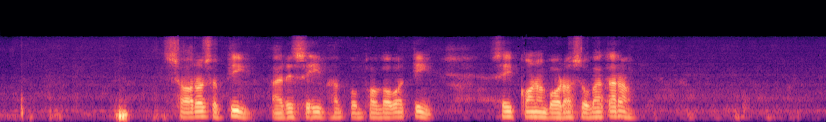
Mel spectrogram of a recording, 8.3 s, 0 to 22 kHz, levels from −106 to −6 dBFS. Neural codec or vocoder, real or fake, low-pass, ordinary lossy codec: codec, 16 kHz, 0.8 kbps, ZipCodec; fake; 7.2 kHz; AAC, 32 kbps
